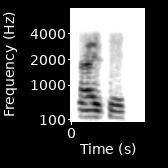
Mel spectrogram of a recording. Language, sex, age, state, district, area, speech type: Kannada, female, 45-60, Karnataka, Gulbarga, urban, conversation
